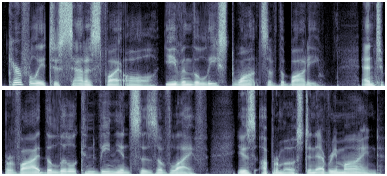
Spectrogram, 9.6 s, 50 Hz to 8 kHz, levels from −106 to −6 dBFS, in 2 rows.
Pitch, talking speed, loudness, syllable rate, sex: 105 Hz, 150 wpm, -21 LUFS, 4.9 syllables/s, male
